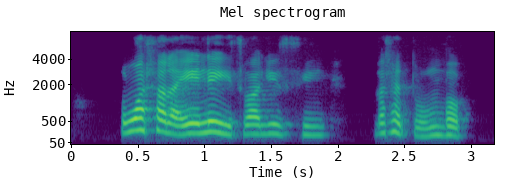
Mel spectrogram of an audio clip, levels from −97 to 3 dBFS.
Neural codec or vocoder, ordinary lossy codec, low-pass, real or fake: autoencoder, 22.05 kHz, a latent of 192 numbers a frame, VITS, trained on one speaker; none; 7.2 kHz; fake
